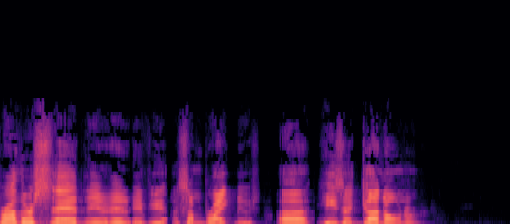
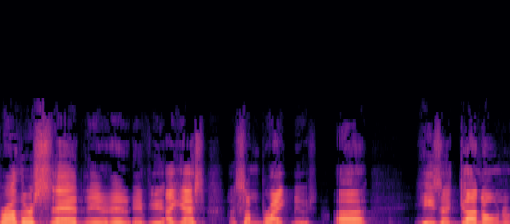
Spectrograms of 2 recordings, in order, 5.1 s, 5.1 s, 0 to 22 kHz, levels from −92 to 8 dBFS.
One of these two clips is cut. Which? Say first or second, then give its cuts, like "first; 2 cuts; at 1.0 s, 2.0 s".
first; 2 cuts; at 1.7 s, 3.1 s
